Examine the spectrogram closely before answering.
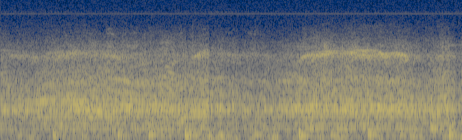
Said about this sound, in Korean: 사람들이 외치는 함성 소리가 하늘에 닿아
